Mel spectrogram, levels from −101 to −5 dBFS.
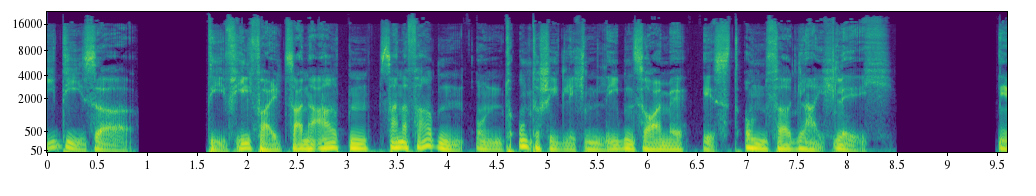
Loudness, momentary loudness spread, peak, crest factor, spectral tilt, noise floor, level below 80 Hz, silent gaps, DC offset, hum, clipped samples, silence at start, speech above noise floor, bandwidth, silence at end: -19 LUFS; 8 LU; 0 dBFS; 18 dB; -5 dB/octave; under -90 dBFS; -26 dBFS; 0.91-1.57 s, 8.49-9.47 s; under 0.1%; none; under 0.1%; 0 s; over 73 dB; 19.5 kHz; 0 s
